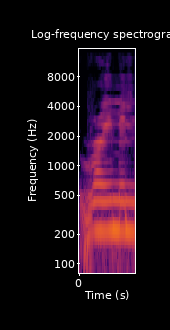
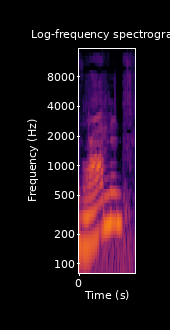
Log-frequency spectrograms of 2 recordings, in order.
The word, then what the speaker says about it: Ramen: a Hello Kitty um raymen noodle bowl Ramen is that how you say it's Ramen so I got the Hello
